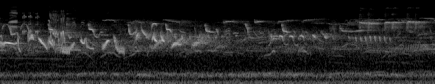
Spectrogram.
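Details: On Dewlands Common at daybreak, birds sing in chorus: a burst of fast, jumbled twittering and chirps at the start that thins into quieter overlapping trills later.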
